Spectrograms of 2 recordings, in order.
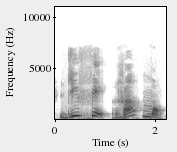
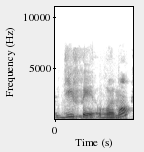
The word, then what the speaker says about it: différemment: différemment. لاحظوا أن هنا R بعدها E ولكن لا نقرأ différemment نقرأها différemment. Donc si l'adjectif se termine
